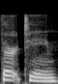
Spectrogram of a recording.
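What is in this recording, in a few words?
"thirteen", English; iOS 4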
